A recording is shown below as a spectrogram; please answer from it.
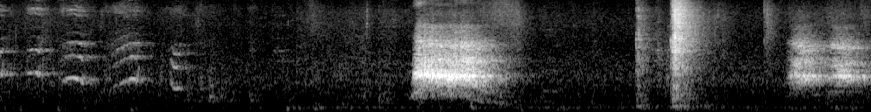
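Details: Yorkshire Terrier puppies at a breeding kennel in Warsaw, Poland: thin, high whimpering whines with rising harmonic sweeps open the recording, then one loud sustained yelp and two sharper, brief yips follow against a quiet room.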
